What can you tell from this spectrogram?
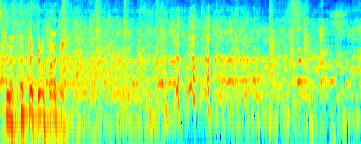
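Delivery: long high cackle; high laugh. Real, not acted. Comic cackling after his crude punchline, high laugh. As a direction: cackle at your own line.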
